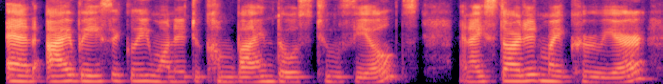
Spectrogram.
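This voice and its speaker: Speaking in a lowish voice with fairly even intonation, a Korean-born woman in her forties who grew up across East and Southeast Asia addresses students in a webinar. As founder of an education company, she sounds earnest and encouraging, often pausing with um and uh.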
